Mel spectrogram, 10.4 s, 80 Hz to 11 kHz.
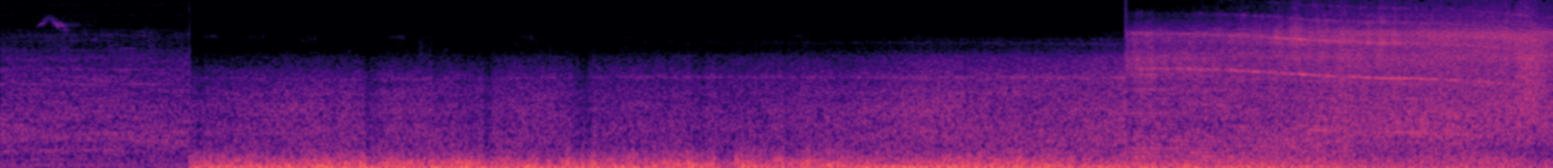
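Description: Boeing C-17 Globemaster III's four turbofan engines: after a quieter first second, a loud, steady deep rumble as the jet comes in over the airfield. From a cut about seven and a half seconds in, a closer sound with a high turbine whine that slowly falls in pitch as the aircraft rolls along the runway.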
